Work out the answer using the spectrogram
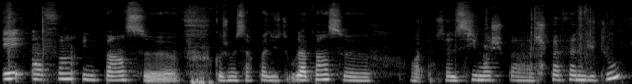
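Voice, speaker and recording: A woman's voice: mid-range voice, normal speed, gravelly, warm tone, a little hiss or hum. A woman chatting casually as she unboxes a craft kit at home, hesitant with many fillers and plainly enthusiastic. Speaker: crafting vlogger.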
